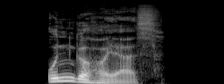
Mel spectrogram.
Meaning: genitive singular of Ungeheuer
- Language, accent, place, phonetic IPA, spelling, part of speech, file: German, Germany, Berlin, [ˈʊnɡəˌhɔɪ̯ɐs], Ungeheuers, noun, De-Ungeheuers.ogg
